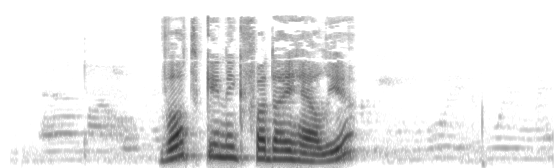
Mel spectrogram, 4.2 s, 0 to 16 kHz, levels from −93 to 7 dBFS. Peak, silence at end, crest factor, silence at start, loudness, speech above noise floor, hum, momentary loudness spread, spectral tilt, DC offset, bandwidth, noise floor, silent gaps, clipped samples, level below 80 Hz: -6 dBFS; 1.5 s; 20 dB; 1.2 s; -22 LUFS; 49 dB; none; 6 LU; -6 dB/octave; under 0.1%; 11.5 kHz; -69 dBFS; none; under 0.1%; -78 dBFS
